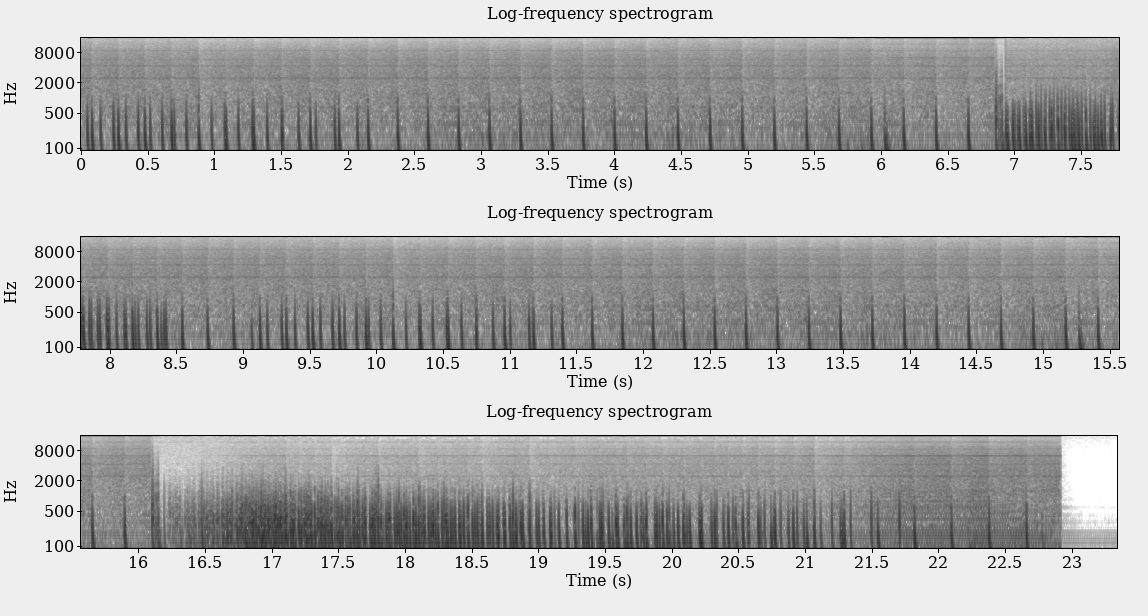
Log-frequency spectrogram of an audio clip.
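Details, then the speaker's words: Needle EMG teaching example: rapid, regular dull thuds over a steady hum; positive sharp waves, a sign of denervation, with significance identical to fibrillations. "In essence, the electrphysiological characteristics and clinical significance of positive sharp waves are identical to those of fibrillations."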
